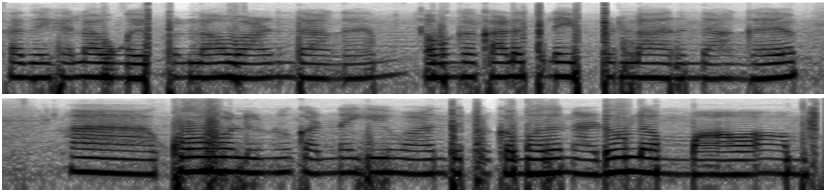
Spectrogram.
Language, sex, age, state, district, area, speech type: Tamil, female, 18-30, Tamil Nadu, Mayiladuthurai, urban, spontaneous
